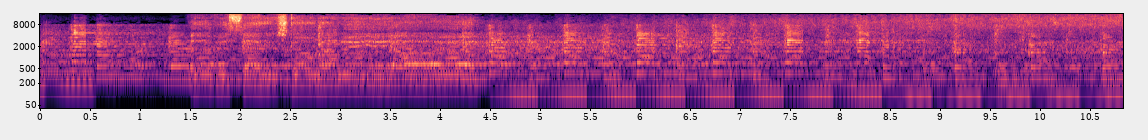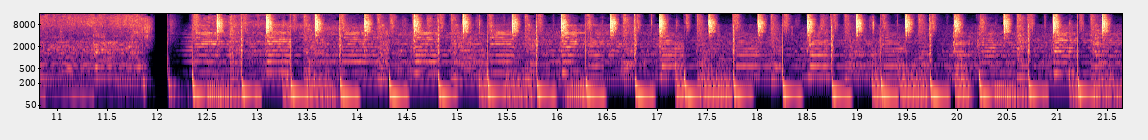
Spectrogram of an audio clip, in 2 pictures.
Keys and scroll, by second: 10.5 ctrl+r.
